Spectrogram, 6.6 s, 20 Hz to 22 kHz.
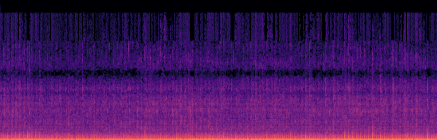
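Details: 1967 Mustang warming up during timing adjustment, vacuum hose off distributor, air cleaner off; uneven lumpy idle with irregular exhaust pops, lean running from starved fuel supply by the carburetor.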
